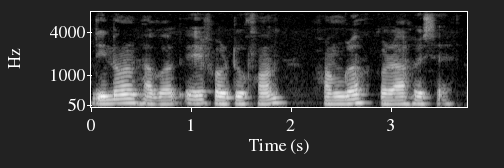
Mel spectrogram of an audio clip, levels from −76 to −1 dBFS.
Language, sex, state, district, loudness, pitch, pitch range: Assamese, male, Assam, Sonitpur, -16 LUFS, 115 Hz, 115-135 Hz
